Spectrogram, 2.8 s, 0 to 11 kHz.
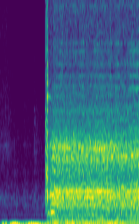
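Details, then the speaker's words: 1963 Teletype ASR 33 during transmit section restoration: motor starts sharply then steady hum and light whir with no printing clatter; owner suspects the answer-back character suppression switch is on and causing a short, not confirmed. "here nothing happens and I think it's just suppressed by the character suppression myself going by the motor"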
